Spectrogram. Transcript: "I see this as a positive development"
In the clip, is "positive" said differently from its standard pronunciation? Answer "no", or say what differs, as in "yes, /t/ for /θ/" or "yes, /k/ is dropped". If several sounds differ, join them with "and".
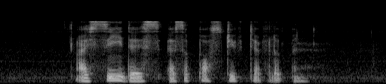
yes, /s/ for /z/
